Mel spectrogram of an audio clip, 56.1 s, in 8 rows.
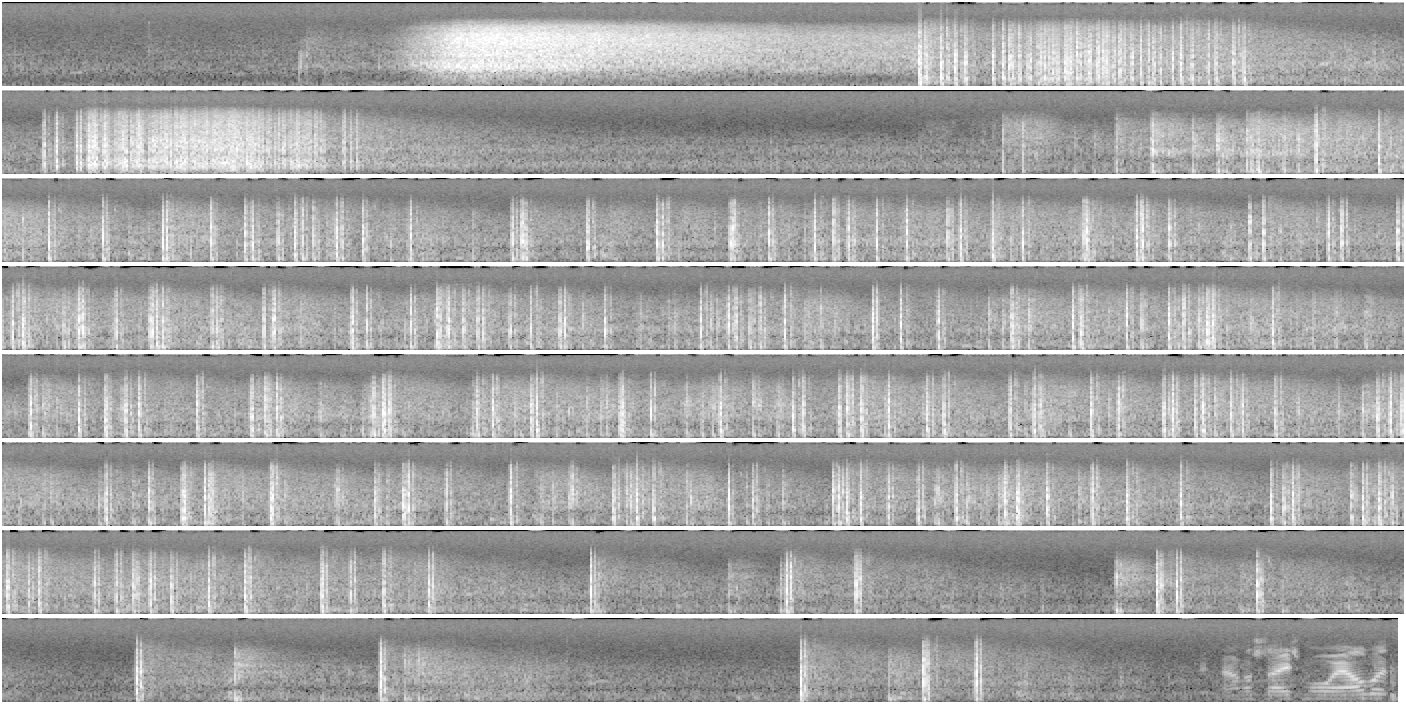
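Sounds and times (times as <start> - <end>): firework shells bursting: 1.5 - 7.7.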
